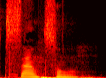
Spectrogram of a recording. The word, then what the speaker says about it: Saint-Saëns: Um, so this this piece by Camille Saint-Saëns, um, it's French, and my rule for saying his name is the stupider you feel saying it, the closer you probably are to saying it correctly. – I think it's Saint-Saens.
